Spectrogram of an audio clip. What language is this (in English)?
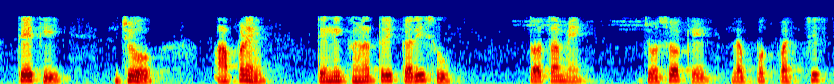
Gujarati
